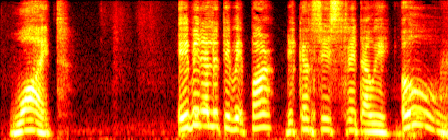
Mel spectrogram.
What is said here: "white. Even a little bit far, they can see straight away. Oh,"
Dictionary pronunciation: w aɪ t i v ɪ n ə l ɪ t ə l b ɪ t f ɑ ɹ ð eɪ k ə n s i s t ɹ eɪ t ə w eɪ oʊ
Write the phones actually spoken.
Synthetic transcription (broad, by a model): w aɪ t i b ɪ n ə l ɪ t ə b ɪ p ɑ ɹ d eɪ k ə n s i s t ɹ eɪ t ə w eɪ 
